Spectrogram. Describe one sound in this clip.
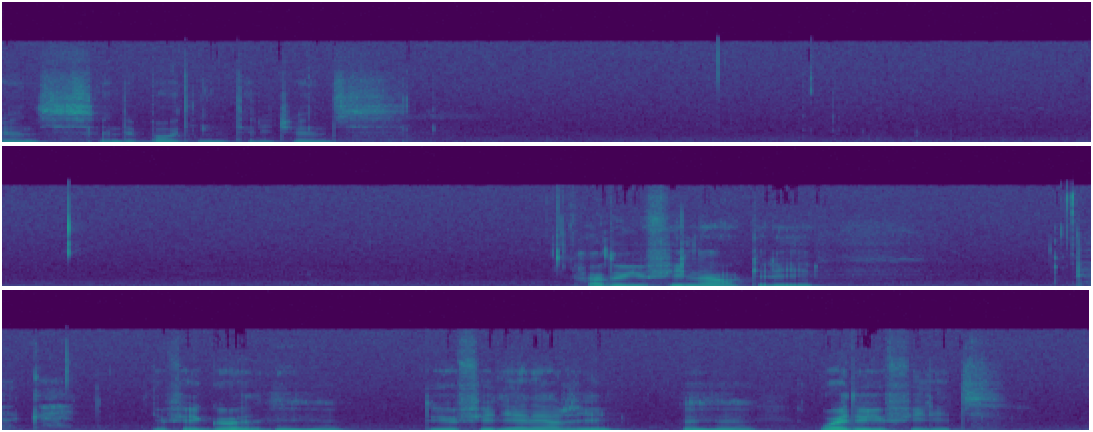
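A man speaks calmly and close into a microphone, with pauses.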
